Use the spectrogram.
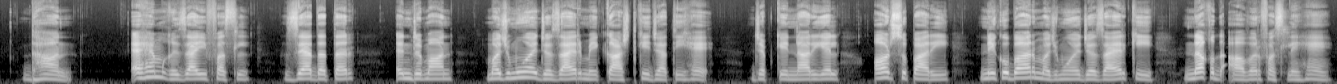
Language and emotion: Urdu, neutral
